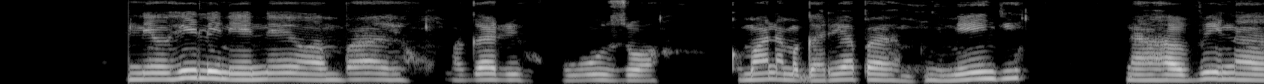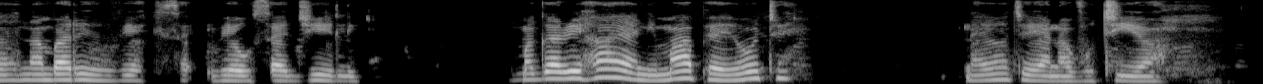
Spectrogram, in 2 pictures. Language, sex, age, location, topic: Swahili, female, 25-35, Mombasa, finance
